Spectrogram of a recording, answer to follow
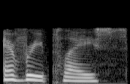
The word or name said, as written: everyplace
